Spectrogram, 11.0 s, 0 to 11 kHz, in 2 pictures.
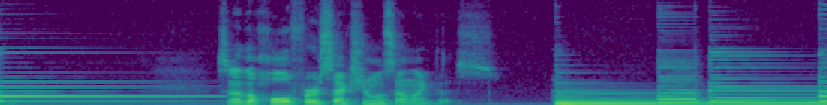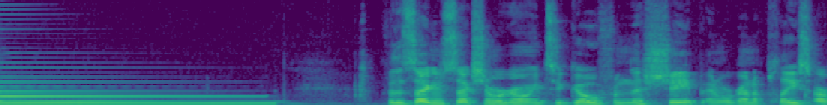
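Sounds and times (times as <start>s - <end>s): fingerpicked acoustic guitar: 3.6s - 7.4s.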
